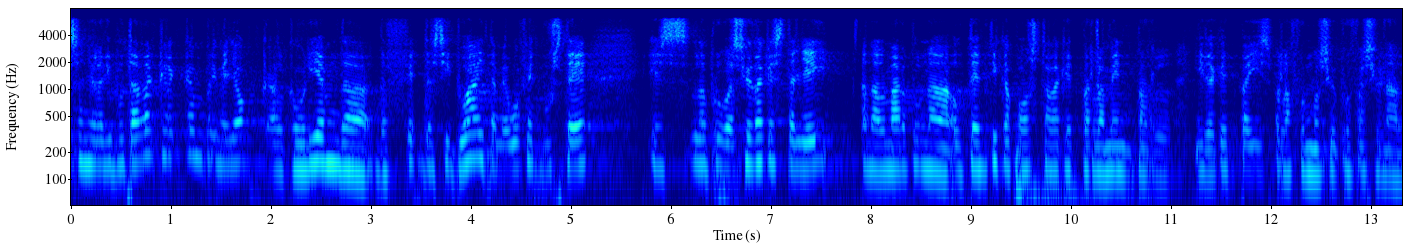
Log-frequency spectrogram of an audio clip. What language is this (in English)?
Catalan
